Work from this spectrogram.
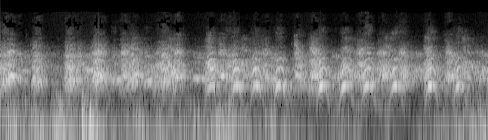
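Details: Several dogs at an adoption center bark together while an NRK TV crew visits, with dense overlapping barks at first, then rising-and-falling whining yelps repeating about twice a second through the second half.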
